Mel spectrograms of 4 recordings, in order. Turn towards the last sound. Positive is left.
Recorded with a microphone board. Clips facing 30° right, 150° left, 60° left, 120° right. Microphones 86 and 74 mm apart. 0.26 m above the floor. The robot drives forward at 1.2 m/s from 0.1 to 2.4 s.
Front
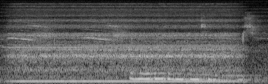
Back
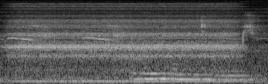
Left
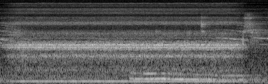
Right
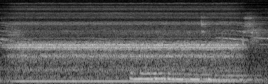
turn(degrees=-85)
